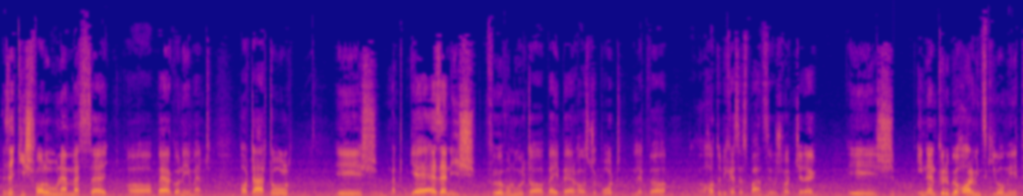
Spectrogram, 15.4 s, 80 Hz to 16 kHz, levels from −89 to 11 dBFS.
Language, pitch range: Hungarian, 115-145 Hz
